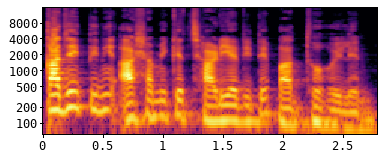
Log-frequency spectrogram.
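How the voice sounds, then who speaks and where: A man reading a classic novel aloud as an expressive storyteller. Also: on the low side, normal speed. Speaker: story narrator.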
